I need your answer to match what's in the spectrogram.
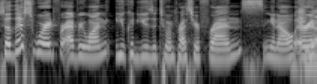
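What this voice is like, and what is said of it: Usual voice. Nothing is said of it.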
